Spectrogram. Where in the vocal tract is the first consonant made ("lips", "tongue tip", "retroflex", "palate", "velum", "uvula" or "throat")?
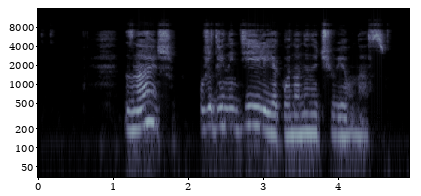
tongue tip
